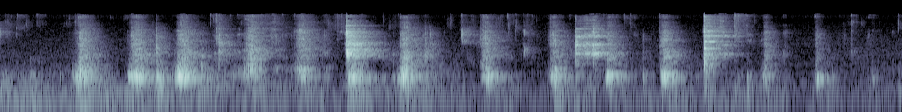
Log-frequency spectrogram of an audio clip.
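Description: Close, crisp chewing of a raw vegetable stick, in short bursts about twice a second, mixed with a fork and spoon scraping and clinking on a ceramic plate.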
